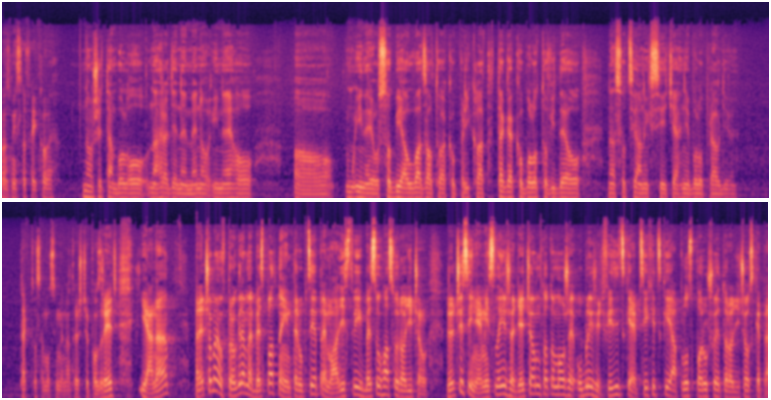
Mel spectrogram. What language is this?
Slovak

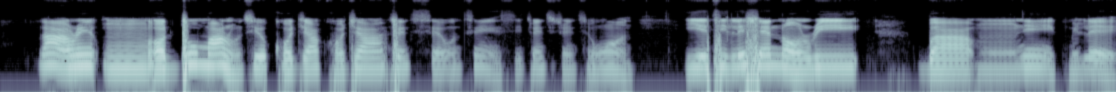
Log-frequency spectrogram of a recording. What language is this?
Yoruba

